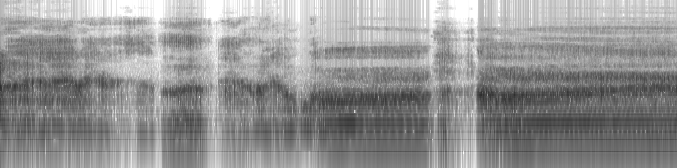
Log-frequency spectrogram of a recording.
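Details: Female Belgian Malinois growling aggressively, unprovoked; low, throaty, rattling growls in several bursts separated by short pauses, the last long growl steady and loud.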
